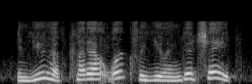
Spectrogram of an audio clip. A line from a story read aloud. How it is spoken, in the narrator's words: cried the doctor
